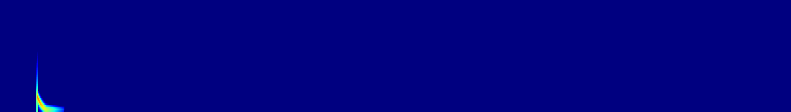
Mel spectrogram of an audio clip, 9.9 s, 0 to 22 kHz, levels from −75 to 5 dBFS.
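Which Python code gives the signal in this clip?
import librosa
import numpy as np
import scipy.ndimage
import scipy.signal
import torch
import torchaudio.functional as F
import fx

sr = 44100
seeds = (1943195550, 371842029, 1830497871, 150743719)

y = fx.drum_kick(sr, seeds[0], length_s=0.34, level_db=-14.0, start_hz=470.0, end_hz=74.0, sweep_ms=114.0, decay_s=0.4, click=False)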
